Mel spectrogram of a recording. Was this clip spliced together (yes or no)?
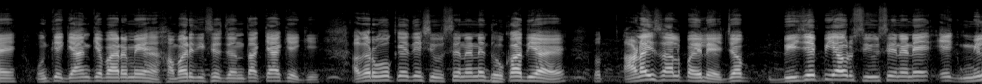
no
